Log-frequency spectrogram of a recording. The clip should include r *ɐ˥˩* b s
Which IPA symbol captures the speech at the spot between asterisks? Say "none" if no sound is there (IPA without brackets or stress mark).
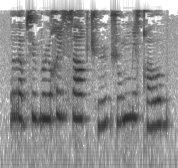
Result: ɐ˥˩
